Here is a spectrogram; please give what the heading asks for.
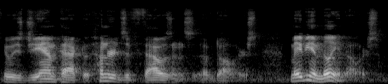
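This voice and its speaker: A man giving an amateur reading of a first-person story, narrating in a halting, wry way. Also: lowish voice, very animated, sharp tone. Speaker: author reading his own story.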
